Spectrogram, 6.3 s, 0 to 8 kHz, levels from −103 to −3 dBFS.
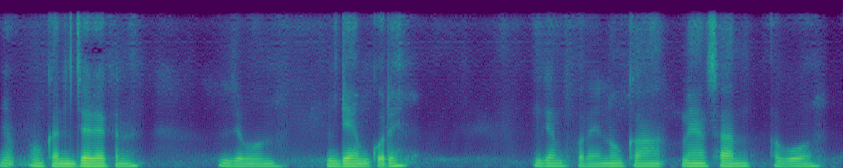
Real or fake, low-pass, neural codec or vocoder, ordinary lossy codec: fake; 7.2 kHz; codec, 24 kHz, 0.9 kbps, WavTokenizer, large speech release; none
